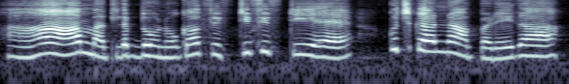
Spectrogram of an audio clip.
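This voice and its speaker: A lazy little schoolboy, drawls in a high, slow voice. He is cheeky and talks back like a cartoon brat, recorded very dry and close. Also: a bit bright, no room sound. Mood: matter-of-fact. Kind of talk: animated cartoon story voice acting.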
